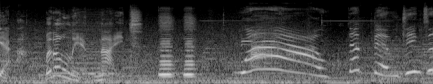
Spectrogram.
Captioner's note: honks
